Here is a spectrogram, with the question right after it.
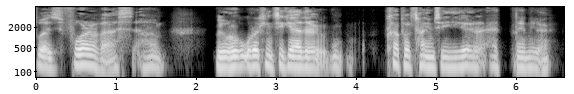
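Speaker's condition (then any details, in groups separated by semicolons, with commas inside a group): Parkinson's; reports not feeling very well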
